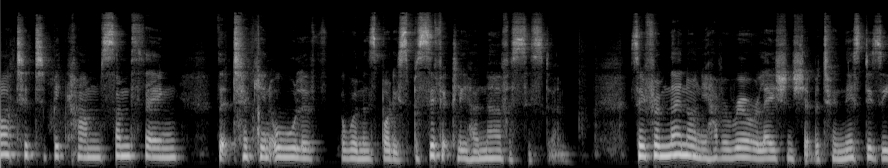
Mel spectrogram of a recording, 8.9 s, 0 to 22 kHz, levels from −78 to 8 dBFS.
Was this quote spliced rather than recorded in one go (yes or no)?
no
